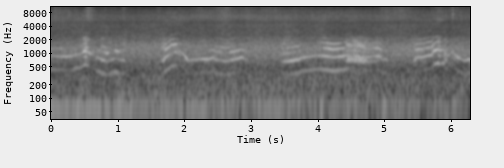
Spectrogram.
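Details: Excited American Staffordshire Terrier Tank, out in autumn, whines in wavering, rising-and-falling cries several times over a few seconds while a person talks to it, with steady low background rumble.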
